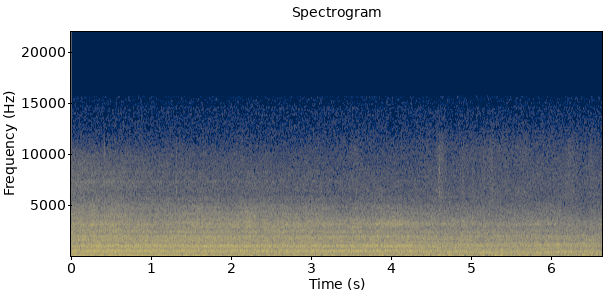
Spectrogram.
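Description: Steady rumble and hum of trains on the line: a freight train with electric locomotives and a regional multiple unit running on the double track, slowly getting a little quieter.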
